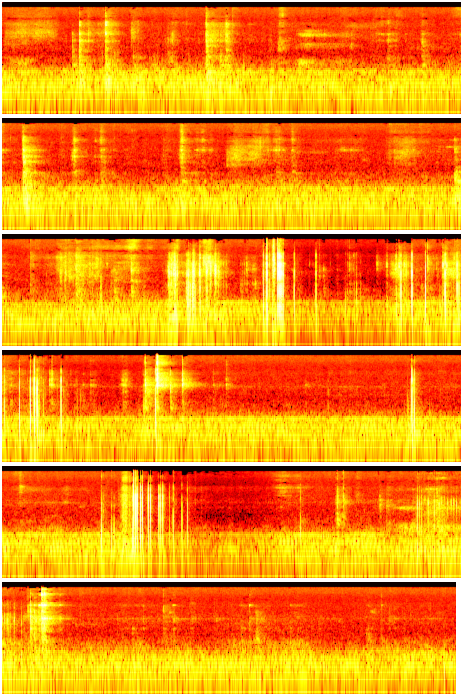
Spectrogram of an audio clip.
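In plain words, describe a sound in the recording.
A small metal tool clicks and scrapes against metal parts.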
